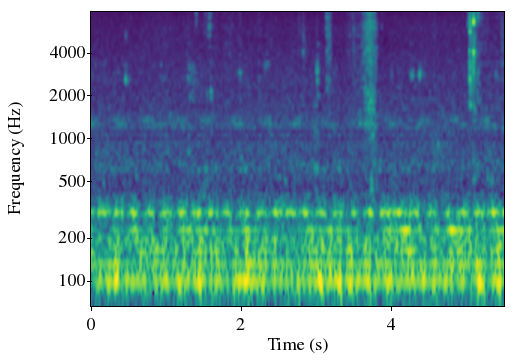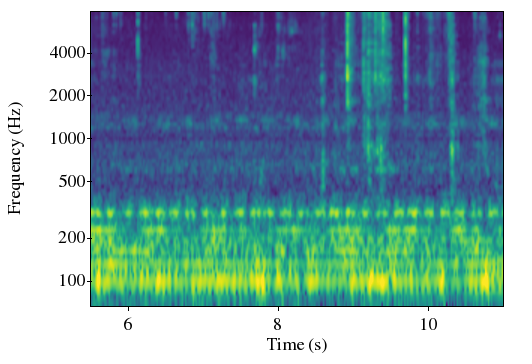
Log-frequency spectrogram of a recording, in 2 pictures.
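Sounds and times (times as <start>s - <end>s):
steady low hum: 0.0s - 11.0s
small clicks and crackles: 5.0s - 11.0s.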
